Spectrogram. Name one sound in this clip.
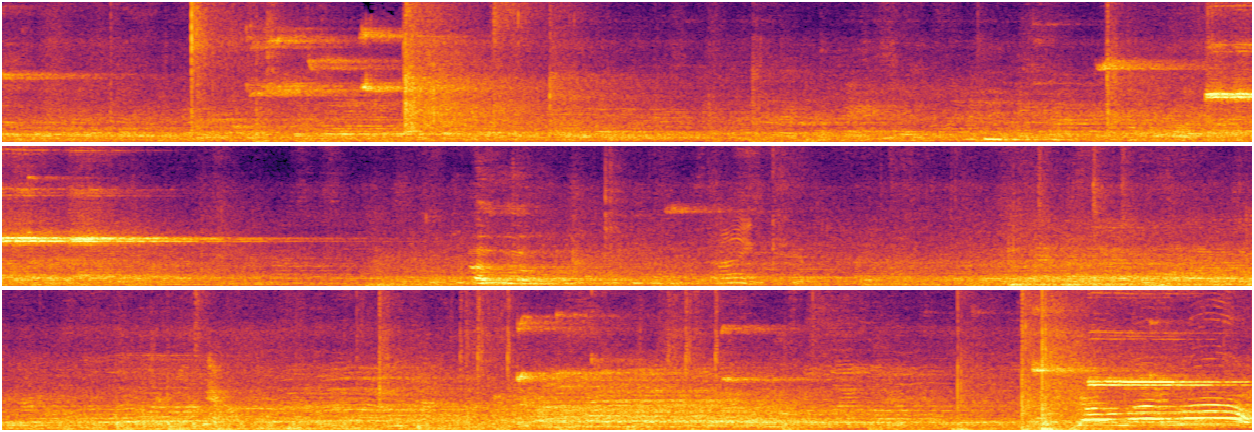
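A volleyball is struck with a smack.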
